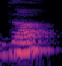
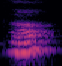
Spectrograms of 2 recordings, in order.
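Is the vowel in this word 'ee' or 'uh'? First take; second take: uh; uh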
